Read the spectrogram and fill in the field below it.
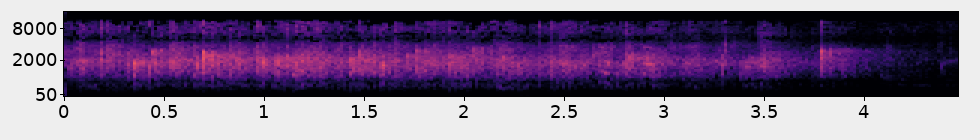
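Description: An audience applauds steadily, a dense wash of many hands clapping at a fairly even level before tapering off near the end, with no voices standing out.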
